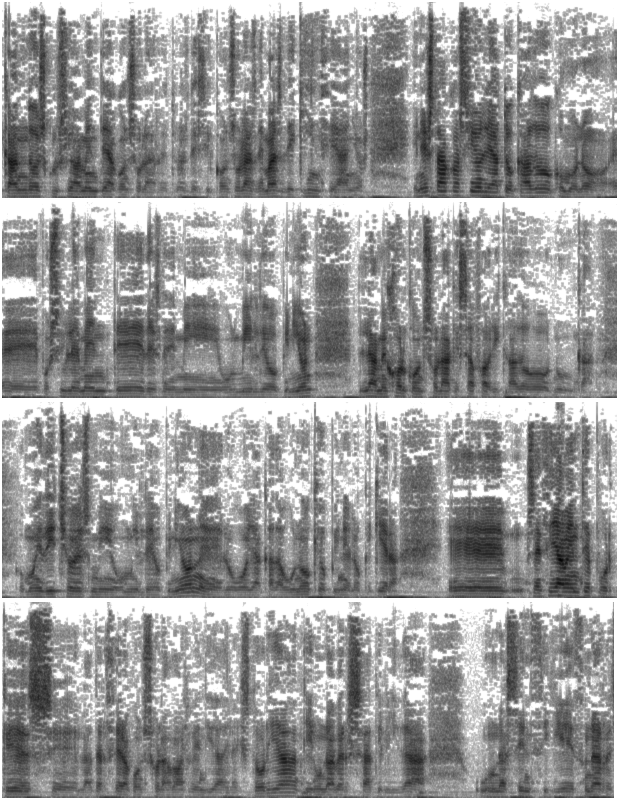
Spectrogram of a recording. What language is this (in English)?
Spanish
